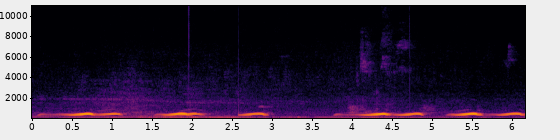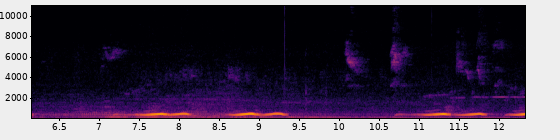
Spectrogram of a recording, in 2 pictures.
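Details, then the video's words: Green pigeon voice for luring: a long series of wavering whistled phrases, each two or three rising-falling notes, repeated roughly every second and a half, with faint low rumble and scattered clicks. "Suara burung punai/walik ampuh buat pancingan"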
